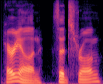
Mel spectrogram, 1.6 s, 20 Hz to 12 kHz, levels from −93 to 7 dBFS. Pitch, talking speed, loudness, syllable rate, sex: 115 Hz, 155 wpm, -17 LUFS, 3.6 syllables/s, male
